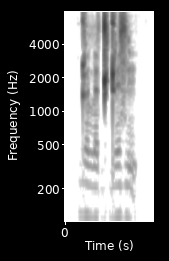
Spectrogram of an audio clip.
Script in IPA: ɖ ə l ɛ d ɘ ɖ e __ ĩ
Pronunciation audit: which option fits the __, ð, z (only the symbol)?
z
